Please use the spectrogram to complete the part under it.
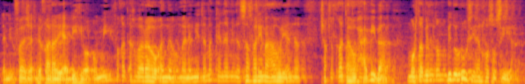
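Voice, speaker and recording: A man narrating a novel as an audiobook reader, in a smooth, measured storytelling manner. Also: mid-range voice, warm tone. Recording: echoey room, faint music. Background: faint music.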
